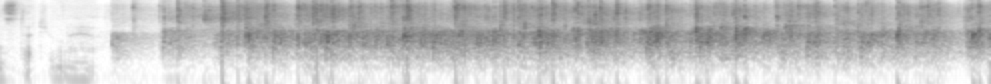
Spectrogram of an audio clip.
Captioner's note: audience applauds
